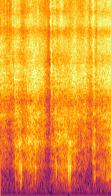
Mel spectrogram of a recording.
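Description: Steady, loud hiss with crackling, as of corn kernels roasting in a hot pan, with short falling chirps over it several times a second.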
